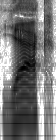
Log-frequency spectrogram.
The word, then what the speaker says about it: Jack: Jack Michael Doyle is the American name of John Jack, pronounced Yak.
